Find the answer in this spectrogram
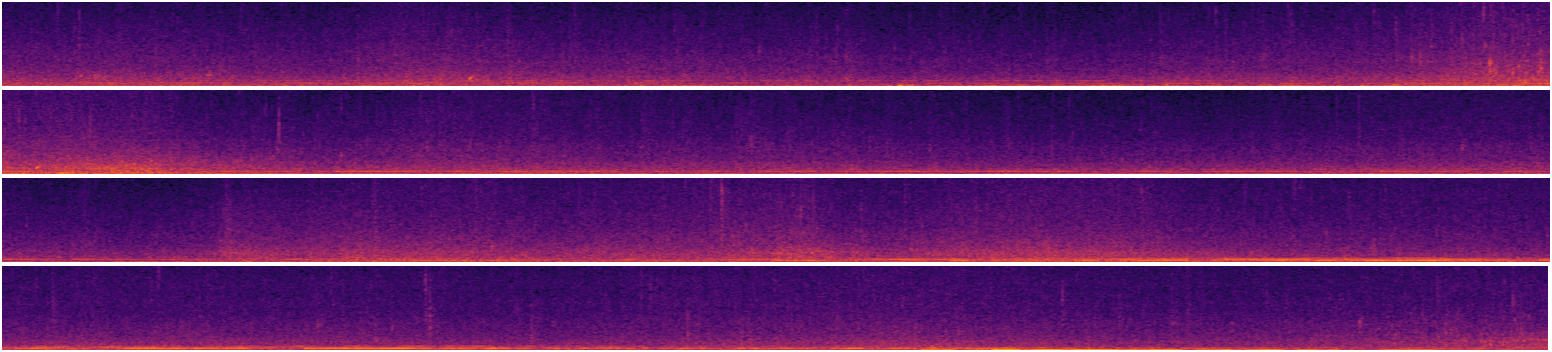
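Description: Heavy rain pouring steadily, swelling louder a few times, under sustained held notes of a music score. A deep low rumble comes in near the end.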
